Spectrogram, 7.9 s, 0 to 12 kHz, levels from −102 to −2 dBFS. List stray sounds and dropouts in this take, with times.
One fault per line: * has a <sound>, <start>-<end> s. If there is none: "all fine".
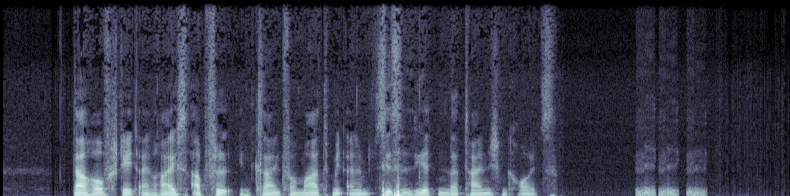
* has a laugh, 6.3-7.1 s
